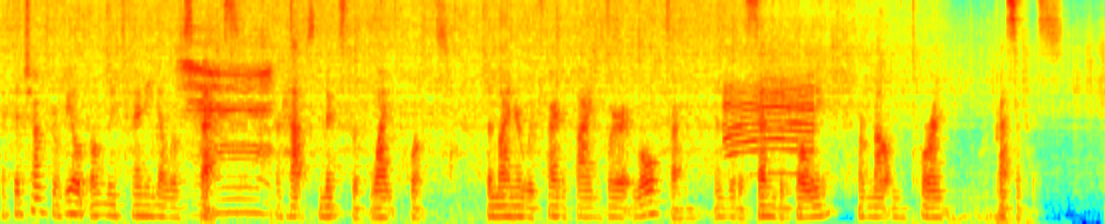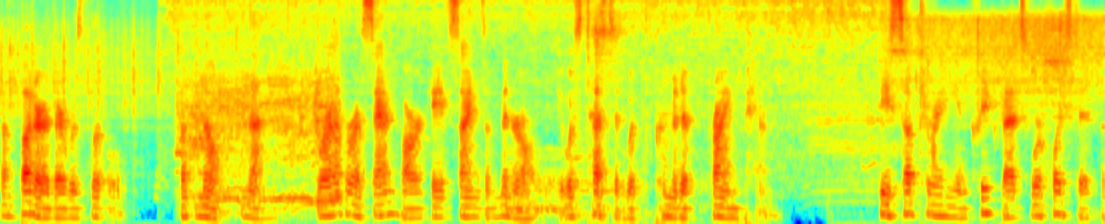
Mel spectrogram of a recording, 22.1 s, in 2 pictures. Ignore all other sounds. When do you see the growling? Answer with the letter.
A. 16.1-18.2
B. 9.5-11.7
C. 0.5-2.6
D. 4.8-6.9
A.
